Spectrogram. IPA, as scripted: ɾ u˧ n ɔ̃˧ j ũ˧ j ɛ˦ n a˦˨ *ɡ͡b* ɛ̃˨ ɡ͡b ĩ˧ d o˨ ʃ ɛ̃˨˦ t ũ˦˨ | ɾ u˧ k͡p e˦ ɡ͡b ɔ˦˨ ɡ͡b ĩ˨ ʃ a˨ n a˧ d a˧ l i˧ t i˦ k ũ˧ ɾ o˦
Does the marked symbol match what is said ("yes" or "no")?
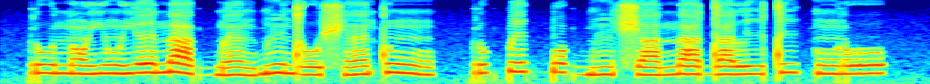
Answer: yes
